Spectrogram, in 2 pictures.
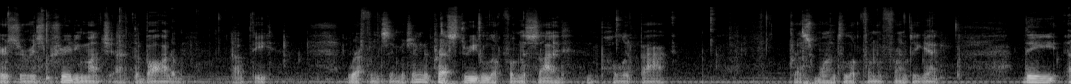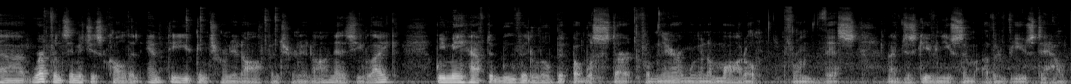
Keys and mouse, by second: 0.4-1.2 shift+middle drag, 4.4 KP_3, 6.2 click, 8.0 KP_1, 12.5 click, 13.3 click, 16.6-17.0 shift+middle drag.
